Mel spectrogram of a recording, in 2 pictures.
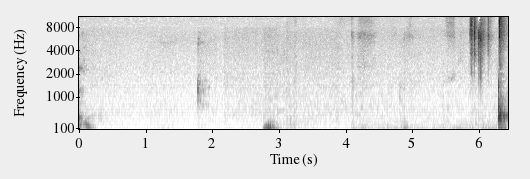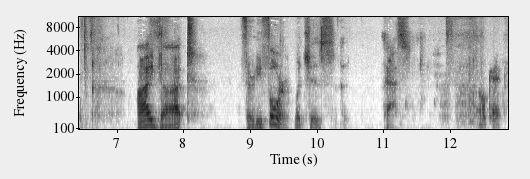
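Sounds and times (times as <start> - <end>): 
pile of dice clattering out onto a surface: 5.9 - 6.6
speech: 7.3 - 8.2, 8.9 - 11.4, 12.0 - 12.8.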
